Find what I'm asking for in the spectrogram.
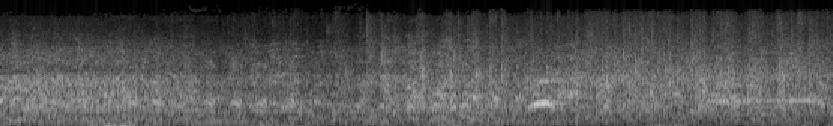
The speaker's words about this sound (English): I'm glad you guys are applauding to that.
